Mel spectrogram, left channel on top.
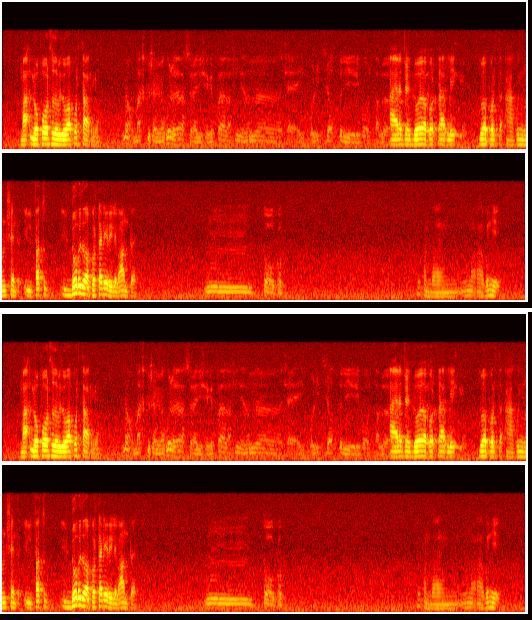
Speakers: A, on the left (about 20°); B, on the right (about 65°).
A: Ma lo porta dove doveva portarlo?
B: No, ma scusami, ma quello nella storia dice che poi alla fine non, eh, cioè, il poliziotto li riporta al, al
A: Ah, hai ragione,
B: proprietario
A: doveva portarli...
B: della farmacia.
A: Doveva porta- ah, quindi non c'entra. Il fatto... Il dove doveva portarli è rilevante.
B: Mm, poco.
A: Poi può andare... un- uno- ah, quindi...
